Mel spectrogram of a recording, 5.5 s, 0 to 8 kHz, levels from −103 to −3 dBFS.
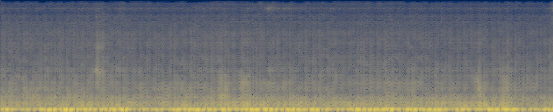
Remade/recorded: remade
